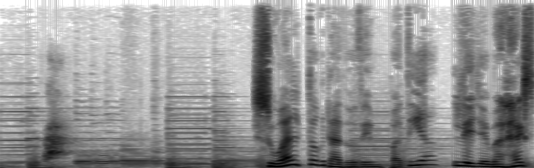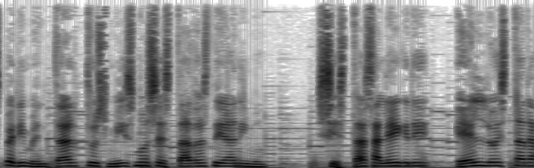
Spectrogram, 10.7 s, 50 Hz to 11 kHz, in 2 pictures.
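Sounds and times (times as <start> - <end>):
dog barking deep and loud: 0.4 - 0.9
speech: 0.4 - 1.0, 2.6 - 10.6.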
